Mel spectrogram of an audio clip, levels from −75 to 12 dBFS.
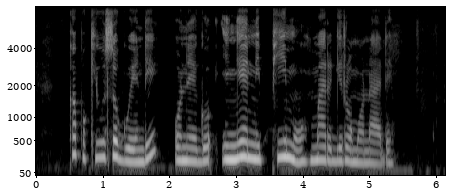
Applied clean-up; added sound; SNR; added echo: none; none; none; none.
